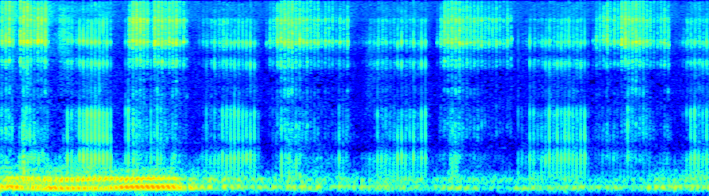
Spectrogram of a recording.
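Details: Purring from a six-month-old house cat, a deep continuous rumble, loudest and strongest in the first two seconds, then softer and more ragged, with the breath-by-breath rhythm still audible.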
